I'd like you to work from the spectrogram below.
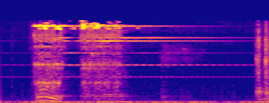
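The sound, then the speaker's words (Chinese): A telephone rings around midnight at a pawnshop, in a few separate bursts of bright, shrill bell tone: two clear rings, a fainter one, then another starting at the very end, with quiet between them. “成十二点噶啦，有冇搞错啊？呢、這个时候仲有电话嚟？”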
